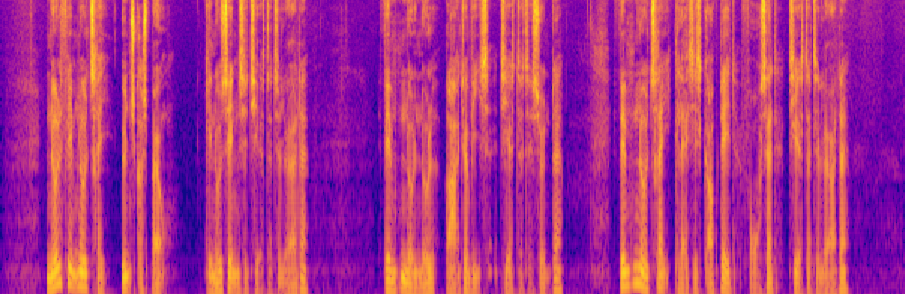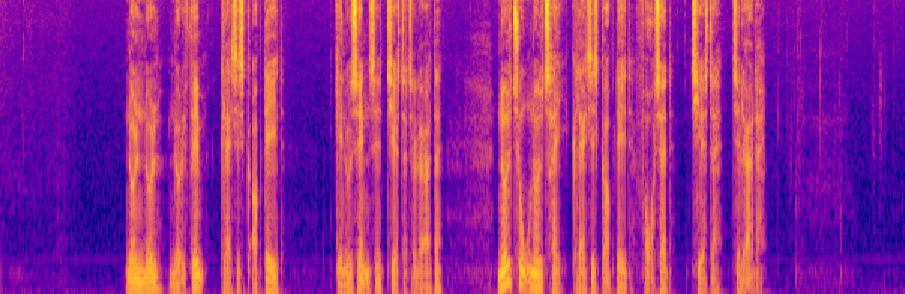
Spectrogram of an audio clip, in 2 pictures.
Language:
Danish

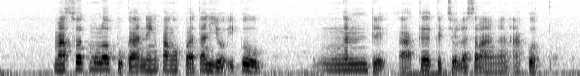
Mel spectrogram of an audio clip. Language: Javanese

